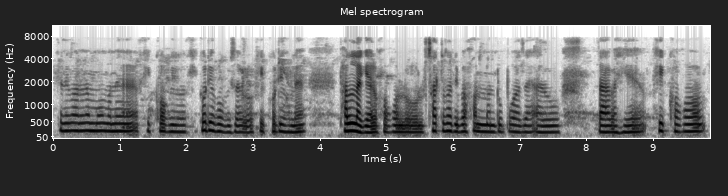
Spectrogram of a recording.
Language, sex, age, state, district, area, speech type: Assamese, female, 30-45, Assam, Morigaon, rural, spontaneous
